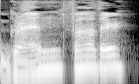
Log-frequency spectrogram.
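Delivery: slow and sick with dread. A narrator's reading. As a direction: Grandfather stretched out in dismay. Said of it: "said in a sick tone".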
